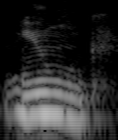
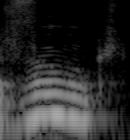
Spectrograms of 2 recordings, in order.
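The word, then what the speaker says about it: Vuong: um Instante, do Ocean Jung. Não sei se é assim que pronuncia, Wung, é com V, V-U-O-N-G.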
